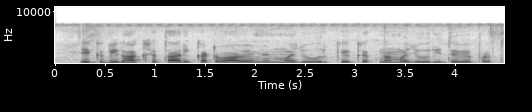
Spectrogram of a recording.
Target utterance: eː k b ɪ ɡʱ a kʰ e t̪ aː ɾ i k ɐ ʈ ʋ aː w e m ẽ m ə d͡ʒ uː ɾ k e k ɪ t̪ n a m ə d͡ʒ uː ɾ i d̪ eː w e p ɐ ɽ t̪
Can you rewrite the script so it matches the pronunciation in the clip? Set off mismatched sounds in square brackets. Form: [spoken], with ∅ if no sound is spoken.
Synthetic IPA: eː k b ɪ ɡʱ a kʰ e t̪ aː ɾ i k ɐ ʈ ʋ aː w e m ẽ m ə d͡ʒ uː ɾ k e k ɪ t̪ n a m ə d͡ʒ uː ɾ i d̪ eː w e p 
